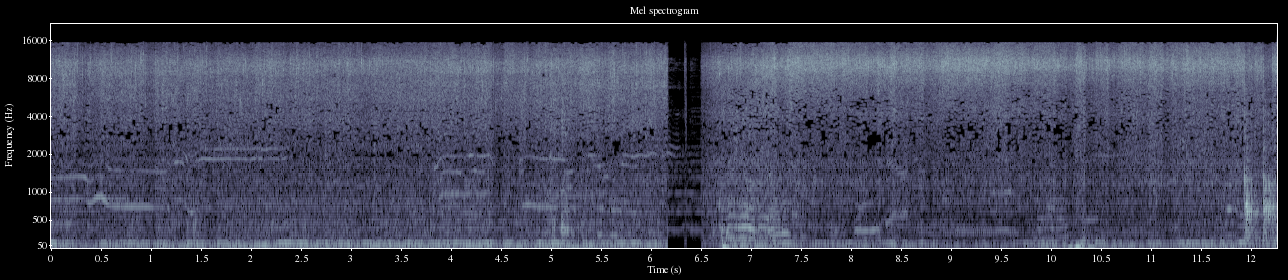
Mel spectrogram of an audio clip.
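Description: Diced zucchini, tomato and onion frying in oil in a nonstick pan, a steady high hiss of sizzling. The sound drops out briefly about six seconds in.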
